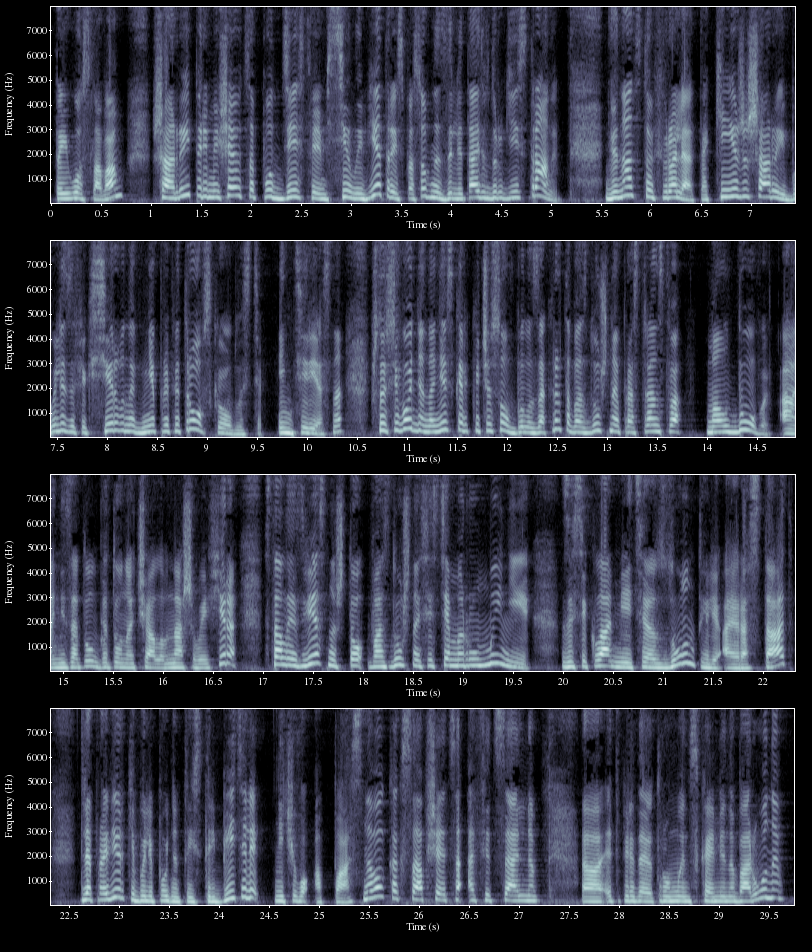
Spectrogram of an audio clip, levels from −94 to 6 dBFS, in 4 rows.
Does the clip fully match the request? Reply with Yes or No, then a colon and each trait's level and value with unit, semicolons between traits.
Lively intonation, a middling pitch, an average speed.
No: wide, 6.4 semitones; high, 225 Hz; average, 135 wpm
